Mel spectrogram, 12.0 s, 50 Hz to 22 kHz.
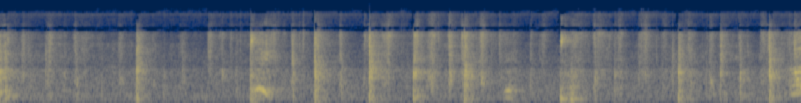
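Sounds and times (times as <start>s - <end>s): basketball bouncing on concrete: 2.0s - 2.6s, 3.7s - 7.4s, 8.4s - 9.4s, 10.0s - 12.0s.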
